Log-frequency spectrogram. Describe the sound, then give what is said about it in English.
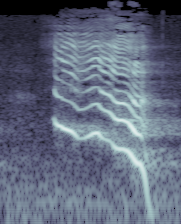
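A single cow elk call in a canyon in pitch-black darkness, a nasal, whining mew lasting about a second that holds steady and then slides sharply downward at the end, clear against a quiet background. “and that's the cow elk.”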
